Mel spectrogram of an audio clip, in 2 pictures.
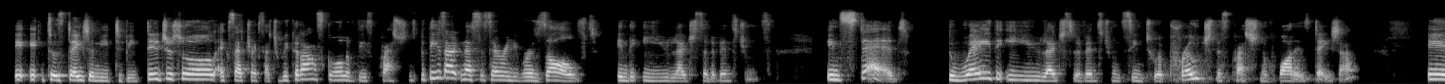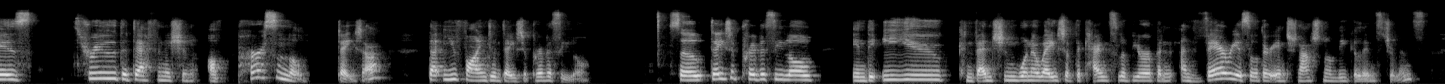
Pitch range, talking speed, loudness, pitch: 175-235 Hz, 165 wpm, -17 LUFS, 205 Hz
